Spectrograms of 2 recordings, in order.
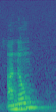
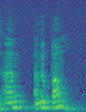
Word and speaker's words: अनुपम: कि ये जो फिल्म बनाई गई Kashmir files, अनुम पंखेर, am I right in pronouncing? जी, I don't know. Even I don't know. अच्छा, you don't know. जी. You pronounce अनुम पंखेर. It is अनुपम.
